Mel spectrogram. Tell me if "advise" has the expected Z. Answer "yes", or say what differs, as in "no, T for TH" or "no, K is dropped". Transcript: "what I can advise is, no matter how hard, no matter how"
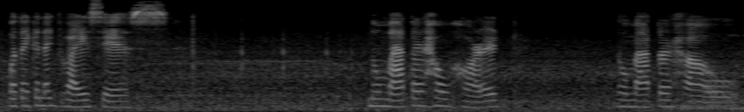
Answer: no, S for Z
